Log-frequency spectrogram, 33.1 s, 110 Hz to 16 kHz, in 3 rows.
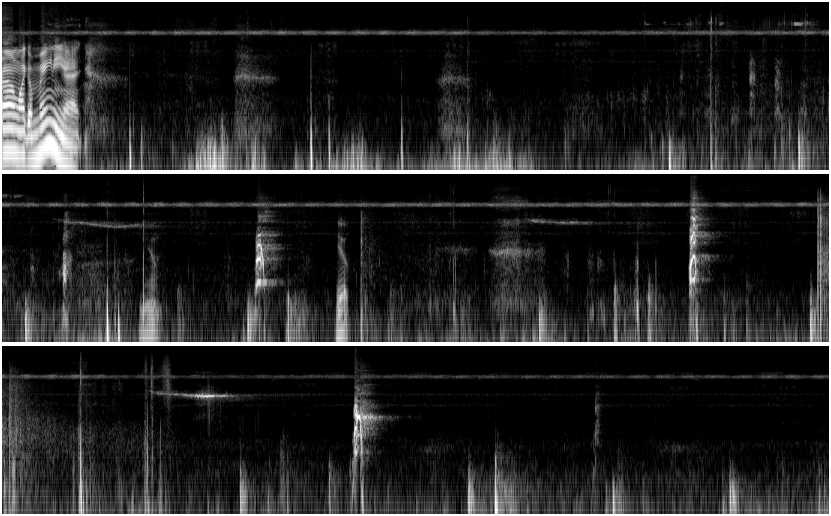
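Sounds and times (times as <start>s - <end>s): distant fireworks bangs and pops: 8.5s - 26.8s, 28.2s - 29.2s, 30.1s - 30.5s, 31.6s - 33.0s
dog barking: 9.0s - 12.1s, 14.3s - 14.8s, 20.2s - 20.6s, 26.7s - 27.3s.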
